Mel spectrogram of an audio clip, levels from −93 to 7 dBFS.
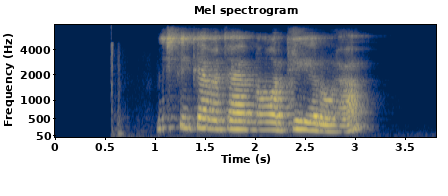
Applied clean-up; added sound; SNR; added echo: neural mask model DeepFilterNet 3.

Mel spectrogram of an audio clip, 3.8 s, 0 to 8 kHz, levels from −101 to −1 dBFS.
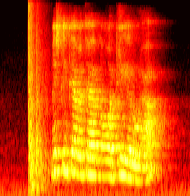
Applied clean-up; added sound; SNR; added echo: none; Gunshot, gunfire; 14 dB; reverberation time 0.7 s.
